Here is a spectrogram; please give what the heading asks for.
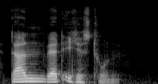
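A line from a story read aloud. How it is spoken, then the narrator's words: Plain. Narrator (German): sagte ich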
